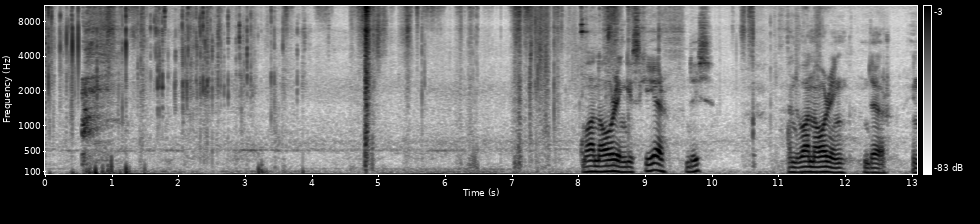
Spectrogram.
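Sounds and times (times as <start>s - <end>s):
crinkling: 0.0s - 9.6s
steady low rumble: 0.0s - 10.4s.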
